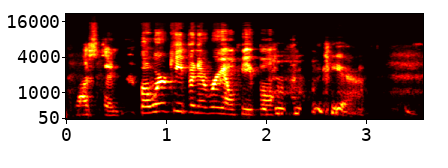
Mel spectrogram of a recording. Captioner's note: laughter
